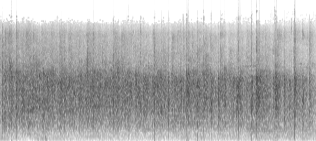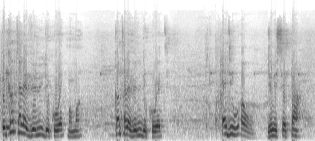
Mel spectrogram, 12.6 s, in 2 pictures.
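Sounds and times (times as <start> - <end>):
congregation applauding in acclamation during a church service: 0.0 - 7.2
speech: 6.4 - 8.0, 8.6 - 9.8, 10.8 - 12.4.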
